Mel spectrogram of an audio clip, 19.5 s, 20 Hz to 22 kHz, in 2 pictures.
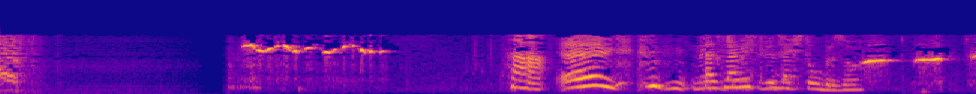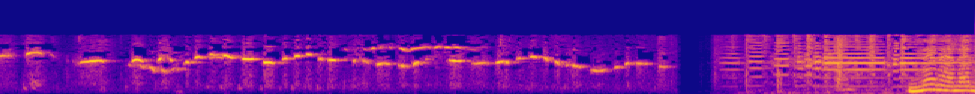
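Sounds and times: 
person whistling a wavering melody: 2.4 - 3.9, 8.6 - 16.6
speech: 5.2 - 8.8, 18.9 - 19.5.

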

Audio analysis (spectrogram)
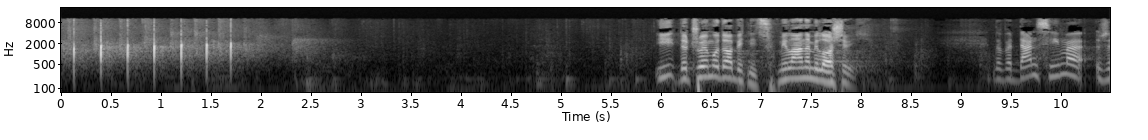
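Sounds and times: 
sharp faint hand claps at an award ceremony: 0.0 - 2.8
speech: 6.0 - 8.1, 9.4 - 10.4.

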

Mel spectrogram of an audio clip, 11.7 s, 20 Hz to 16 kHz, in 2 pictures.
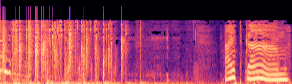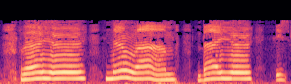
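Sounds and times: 
hand clapping at a child's birthday celebration: 0.0 - 3.0
speech: 4.9 - 11.6.

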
